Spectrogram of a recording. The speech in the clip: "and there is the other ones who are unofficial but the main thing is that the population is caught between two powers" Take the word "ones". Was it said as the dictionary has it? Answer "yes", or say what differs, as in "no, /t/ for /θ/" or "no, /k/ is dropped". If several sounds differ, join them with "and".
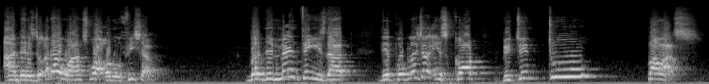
no, /s/ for /z/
